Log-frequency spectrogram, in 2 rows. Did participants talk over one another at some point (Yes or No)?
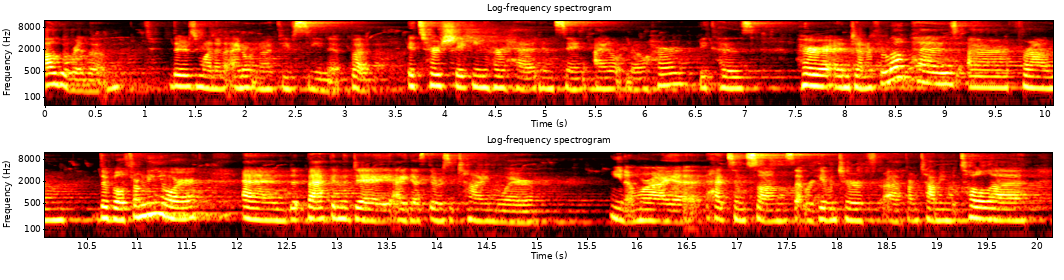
No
